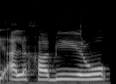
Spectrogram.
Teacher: मैं रॉ को मोटा कर दूँगी वस्ल करते हुए, वाइल कॉन्टिन्यूइंग।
